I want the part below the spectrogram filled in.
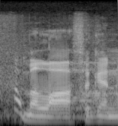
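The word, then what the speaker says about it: mallophagan: Malophagan. Can you please give me all the information? Certainly. Malophagan is an insect of an order of secondarily wingless insects comprising the bird lice. Malophagan was formed in Latin from originally Greek elements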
